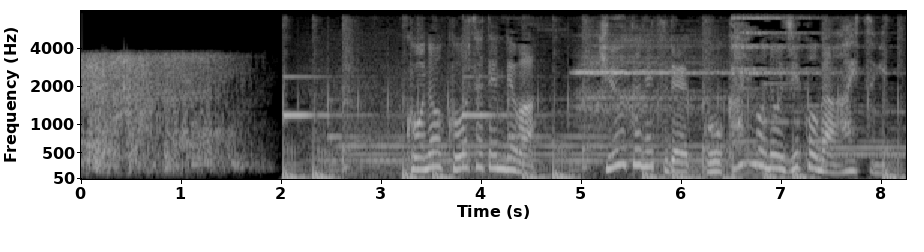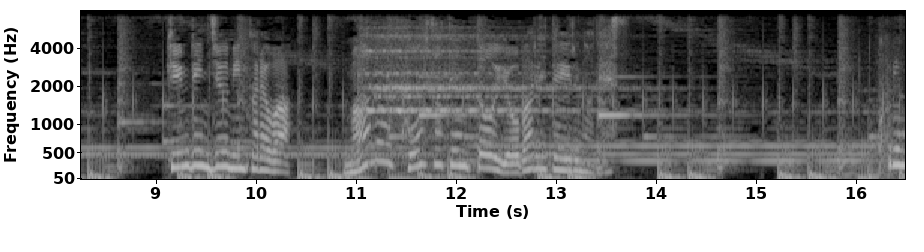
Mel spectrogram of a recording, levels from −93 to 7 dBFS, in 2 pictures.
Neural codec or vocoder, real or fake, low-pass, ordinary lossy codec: none; real; 7.2 kHz; none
